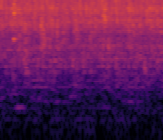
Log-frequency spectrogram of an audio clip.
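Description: Bathtub tap running, a steady stream of water falling into the tub and splashing onto a passive water sampler lying by the drain.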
